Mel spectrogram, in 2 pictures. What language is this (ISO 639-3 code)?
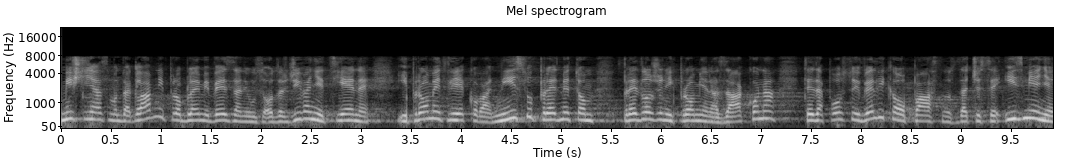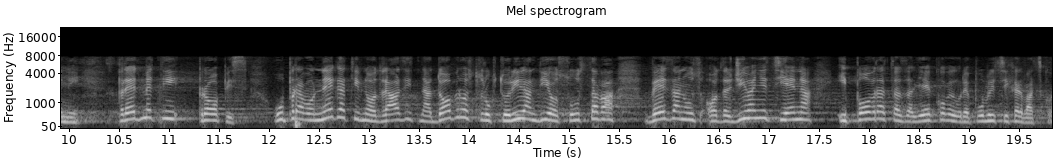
hrv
